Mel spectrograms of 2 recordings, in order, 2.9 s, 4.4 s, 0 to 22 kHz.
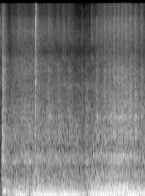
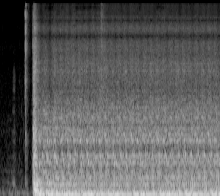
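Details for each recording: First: Escort RS Turbo not run since 1996: with brake cleaner sprayed into the filter it catches and runs rough for a few seconds, so spark and electrics are fine; fuel supply fault, relay and pump to be tested next. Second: Escort RS Turbo not run since 1996, first start attempt after oil change with HT lead disconnected: about five seconds of even cranking at roughly four beats a second, turning over freely without firing, to build oil pressure.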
